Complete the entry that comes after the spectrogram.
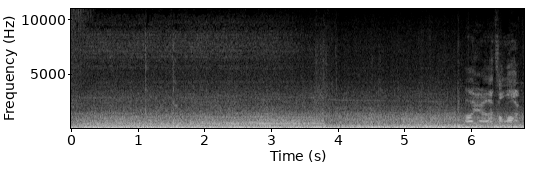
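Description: Van on a test drive after its exhaust heat shielding was reinstalled, a steady loud road rumble and engine drone from inside the cabin, with some light rattles and a brief squeaky sound near the end.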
